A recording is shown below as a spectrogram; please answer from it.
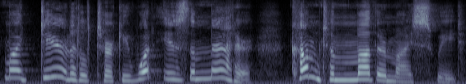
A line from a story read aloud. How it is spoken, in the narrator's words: she exclaimed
